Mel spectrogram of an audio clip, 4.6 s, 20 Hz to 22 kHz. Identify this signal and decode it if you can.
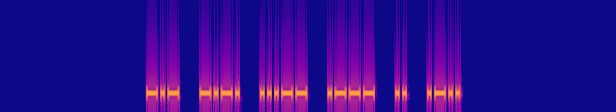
Morse code, heard as a keyed tone, about 46 wpm, spaced as for 33 wpm, 700 Hz. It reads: KC3JIL
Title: USA Call Signs - 6 Characters - 2x Character Spacing - 45wpm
